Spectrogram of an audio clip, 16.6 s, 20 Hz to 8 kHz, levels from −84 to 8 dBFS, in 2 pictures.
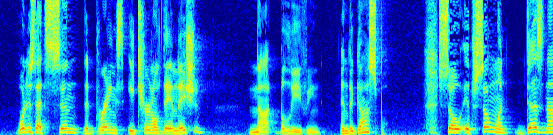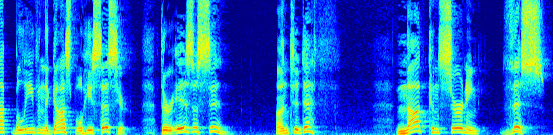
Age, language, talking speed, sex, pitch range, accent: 50-69, English, 125 wpm, male, 145-205 Hz, American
